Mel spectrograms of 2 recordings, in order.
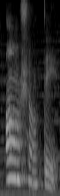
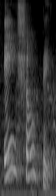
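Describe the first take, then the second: First: It is said with French nasal vowels. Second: It is read with Portuguese-style vowels. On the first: The speaker calls it right. "o som no francês é diferente, é nasal" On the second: The speaker calls it wrong. "É assim que a gente quer falar"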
